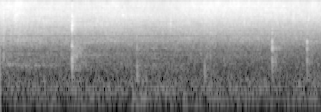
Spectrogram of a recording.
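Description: Butter melting and sizzling in a pan while Korean-style fried kimchi hot wings are prepared; a quiet, steady hiss with a few faint clicks of a utensil, no voices.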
